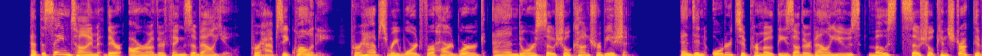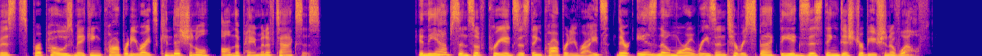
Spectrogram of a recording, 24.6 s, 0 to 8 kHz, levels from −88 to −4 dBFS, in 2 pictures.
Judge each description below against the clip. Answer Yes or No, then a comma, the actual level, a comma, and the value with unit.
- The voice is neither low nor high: Yes, medium, 150 Hz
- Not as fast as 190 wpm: Yes, average, 150 wpm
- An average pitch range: No, wide, 6.4 semitones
